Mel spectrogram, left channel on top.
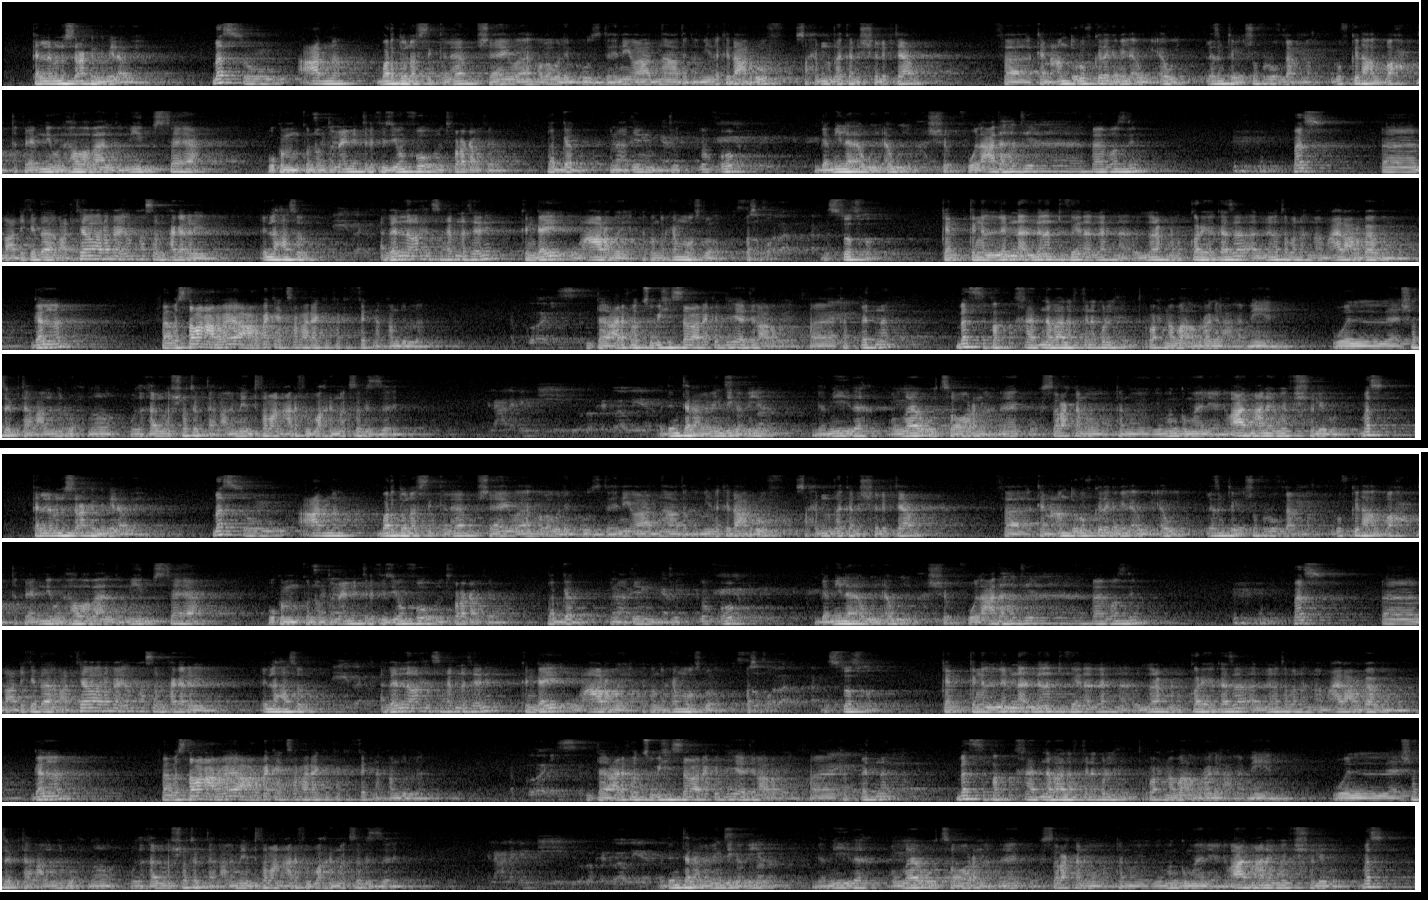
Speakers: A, on the left; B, on the right.
A: كلنا منه الصراحه كان جميل قوي يعني بس وقعدنا
B: امم
A: برضه نفس الكلام شاي وقهوه ولب وزداني وقعدنا قعده جميله كده على الروف صاحبنا ده كان الشاليه بتاعه فكان
B: اه
A: عنده روف كده جميل قوي قوي لازم تبقى تشوف الروف ده عامه
B: امم أمم.
A: روف كده على البحر انت فاهمني والهواء بقى الجميل والساقع وكنا كنا
B: يا سلام
A: مطلعين التلفزيون فوق وبنتفرج على فيلم ده بجد كنا
B: لا
A: قاعدين
B: ده اكيد كان
A: التلفزيون
B: كانت حاجه
A: فوق
B: جامده دي كانت حاجه
A: جميله
B: جامده
A: قوي قوي مع الشوف والقعده هاديه فاهم قصدي
B: أمم، أمم.
A: بس آه بعد كده بعد كده بقى رابع يوم حصل حاجه غريبه ايه اللي حصل
B: ايه بقى
A: قابلنا واحد صاحبنا تاني كان جاي ومعاه عربيه احنا كنا رايحين مواصلات
B: بالصدفة
A: فس-
B: بقى قابلته
A: بالصدفه
B: بالصدفة
A: كان كان كلمنا قال لنا انتوا فين قال لنا احنا قلنا له احنا في القريه كذا قال لنا طب انا هنا معايا العربيه وجنبكم جالنا فبس طبعا عربيه عربيه كانت سبع راكب فكفتنا الحمد لله
B: طب كويس
A: انت عارف ما تسوبيش السبع راكب دي هي دي العربيه فكفتنا
B: <laughs> ايوه اه اه
A: بس فخدنا بقى لفينا كل حته رحنا بقى ابراج العلمين والشاطئ بتاع العلمين رحناه ودخلنا الشاطئ بتاع العلمين
B: امم
A: انت طبعا عارف البحر هناك صافي ازاي
B: اه العالمين دي بيقولوا حلو قوي يعني
A: مدينه العلمين
B: نفسي
A: دي جميله
B: اروح لها
A: جميله والله
B: امم
A: واتصورنا
B: امم
A: هناك والصراحه كانوا كانوا يومين جمال يعني وقعد معانا يومين في الشاليه برضه بس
